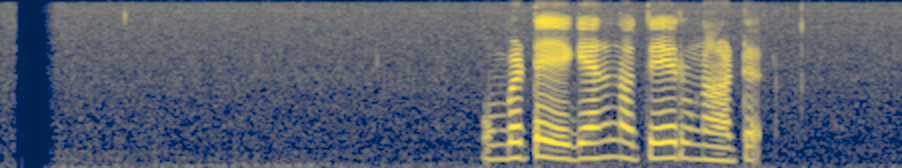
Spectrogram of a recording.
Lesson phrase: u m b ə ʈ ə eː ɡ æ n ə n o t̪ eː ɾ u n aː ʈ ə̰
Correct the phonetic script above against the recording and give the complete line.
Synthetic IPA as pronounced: u m b ə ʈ ə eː ɡ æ n ə n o t̪ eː ɾ u n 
